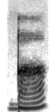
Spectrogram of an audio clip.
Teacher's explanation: با دونوں ہونٹوں کے تر حصے سے ادا ہوتا ہے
